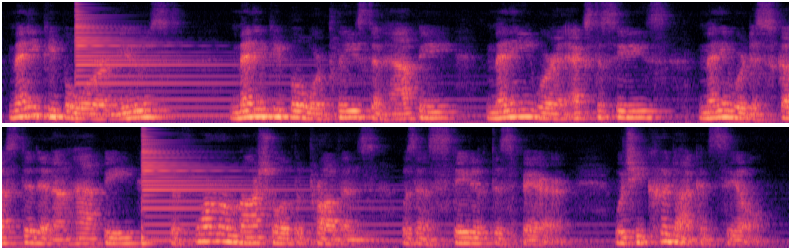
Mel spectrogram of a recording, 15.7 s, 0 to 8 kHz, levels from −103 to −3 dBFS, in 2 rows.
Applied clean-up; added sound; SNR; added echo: none; Acoustic guitar; 14 dB; reverberation time 0.6 s.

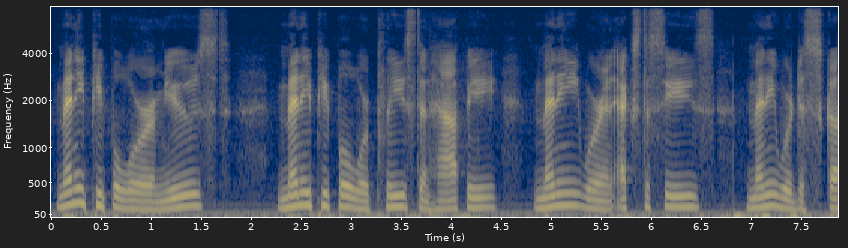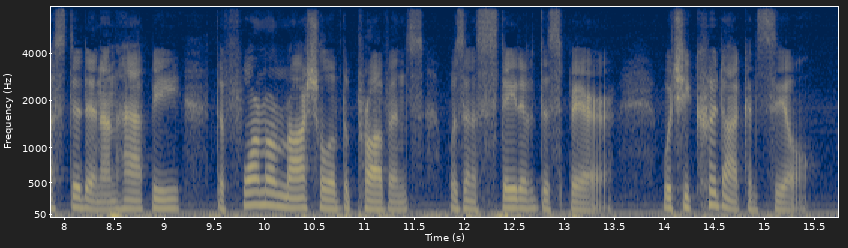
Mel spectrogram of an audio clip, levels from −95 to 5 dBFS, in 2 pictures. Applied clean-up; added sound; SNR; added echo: none; none; none; none.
